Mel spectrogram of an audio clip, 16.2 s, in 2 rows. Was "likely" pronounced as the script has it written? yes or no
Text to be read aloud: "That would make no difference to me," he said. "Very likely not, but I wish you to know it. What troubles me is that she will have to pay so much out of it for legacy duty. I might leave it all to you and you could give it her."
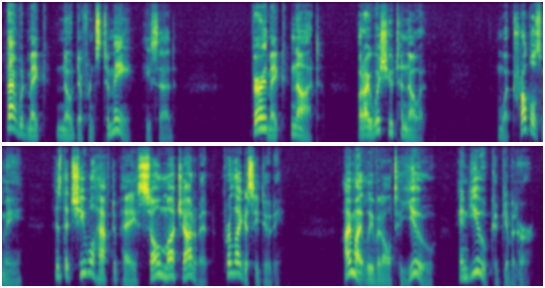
no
